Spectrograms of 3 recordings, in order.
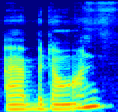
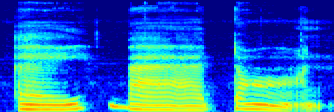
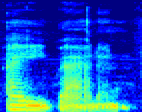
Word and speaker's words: Abaddon: call in by uh some of y'all pronounce it uh Abaddon but the true pronunciation is a button a bad Dawn and yes I see how you would get AB uh Dawn from that but that is not how it's pronounced it's a badon or I a polygon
